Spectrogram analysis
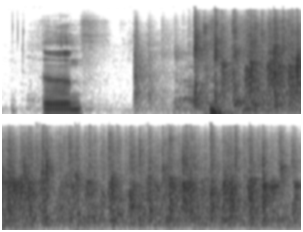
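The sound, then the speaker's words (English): A brief harmonic tone sounds, then an audience breaks into loud, sustained applause, a dense wash of many hands clapping that holds steady for several seconds. “get your applause in now.”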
